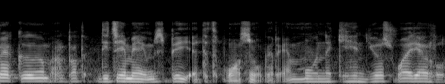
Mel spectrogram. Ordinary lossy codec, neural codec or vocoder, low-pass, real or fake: none; codec, 16 kHz, 4 kbps, X-Codec, HuBERT features, trained on LibriSpeech; none; fake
